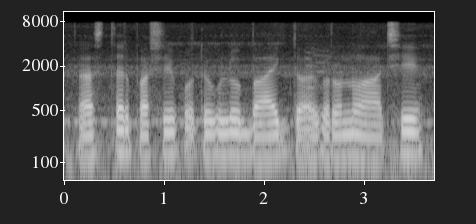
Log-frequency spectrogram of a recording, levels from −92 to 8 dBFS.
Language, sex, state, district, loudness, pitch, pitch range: Bengali, male, West Bengal, Cooch Behar, -17 LUFS, 120 Hz, 115-125 Hz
